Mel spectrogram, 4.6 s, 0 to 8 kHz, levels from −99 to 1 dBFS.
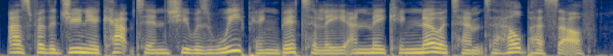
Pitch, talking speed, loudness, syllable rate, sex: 185 Hz, 210 wpm, -18 LUFS, 5.5 syllables/s, female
